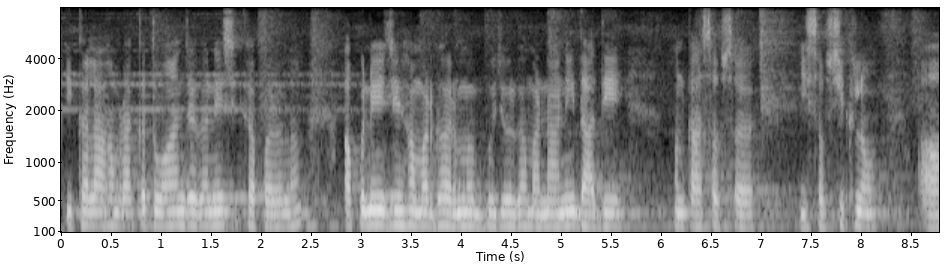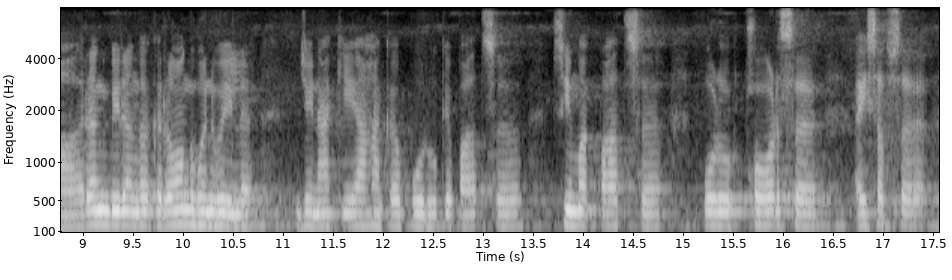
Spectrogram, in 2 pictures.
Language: Maithili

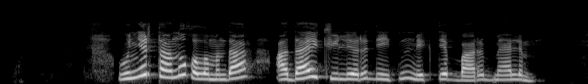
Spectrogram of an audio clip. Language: Kazakh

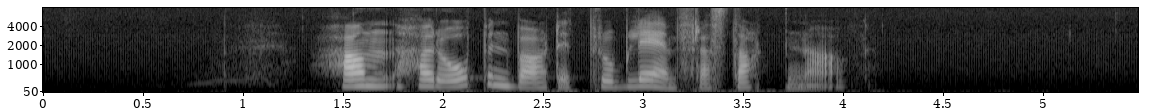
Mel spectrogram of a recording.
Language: Norwegian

